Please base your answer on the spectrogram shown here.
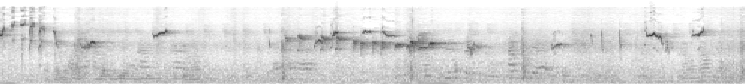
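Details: Cucak ranting bulbul training recording for contest birds: a long, varied run of bubbly whistles and falling warbles with several loud upslurred squeaks, interspersed with short rapid chips.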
